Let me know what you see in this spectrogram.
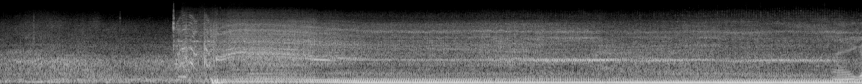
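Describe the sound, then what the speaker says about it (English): A Zontes ZT 703F adventure motorcycle engine cranks and catches after a brief quiet moment, then settles into a loud, steady, close idle with a continuous rumbling hum. "let's turn the engine on"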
